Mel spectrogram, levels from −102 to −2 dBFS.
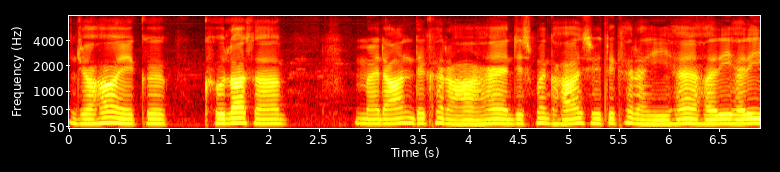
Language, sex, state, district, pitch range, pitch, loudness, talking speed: Hindi, male, Uttar Pradesh, Lalitpur, 120-135 Hz, 125 Hz, -20 LUFS, 140 wpm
